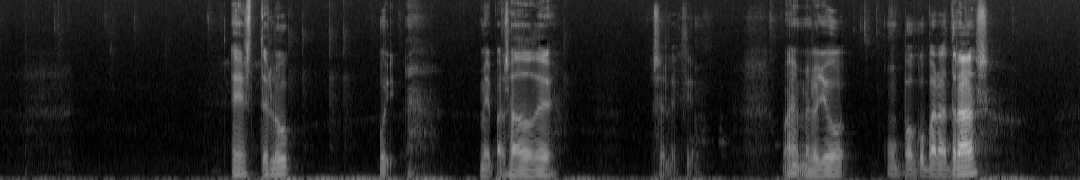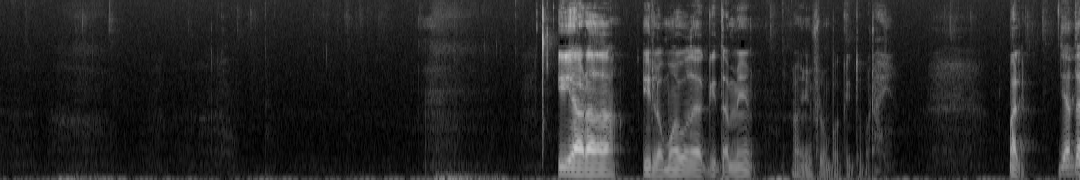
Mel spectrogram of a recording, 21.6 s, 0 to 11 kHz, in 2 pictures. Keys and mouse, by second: 1.6-3.3 drag, 4.3-6.4 drag, 7.5 g, 8.8 shift+Tab, 9.4 g, 13.2 ctrl+r, 14.3 ctrl+z, 15.0 ctrl+r, 16.6 Tab, 17.8-20.7 drag.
